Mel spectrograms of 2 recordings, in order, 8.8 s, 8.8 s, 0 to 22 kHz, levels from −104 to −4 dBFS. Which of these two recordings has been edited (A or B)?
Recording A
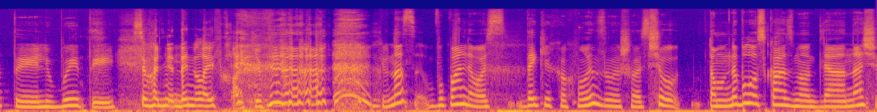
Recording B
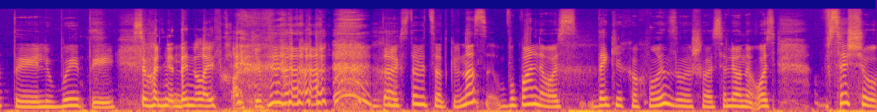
A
